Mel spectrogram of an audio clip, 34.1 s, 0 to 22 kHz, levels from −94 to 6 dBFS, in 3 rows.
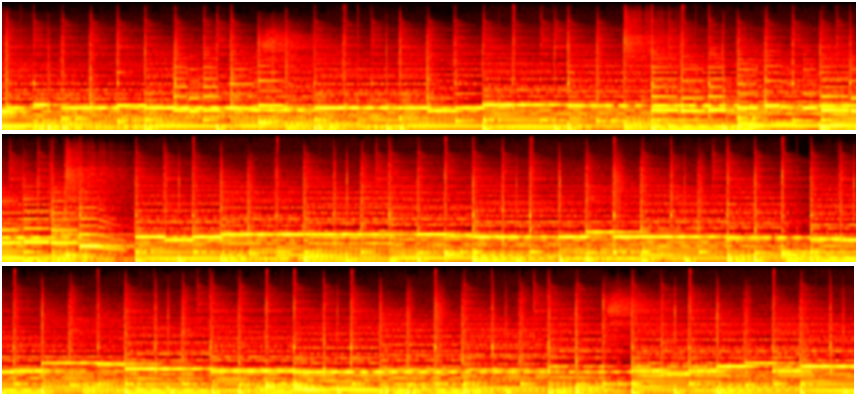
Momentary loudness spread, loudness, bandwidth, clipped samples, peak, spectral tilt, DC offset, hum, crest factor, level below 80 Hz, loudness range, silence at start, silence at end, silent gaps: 5 LU; -19 LUFS; 15.5 kHz; under 0.1%; -2 dBFS; -6.5 dB/octave; under 0.1%; none; 16 dB; -24 dBFS; 3 LU; 0 s; 0 s; none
